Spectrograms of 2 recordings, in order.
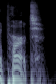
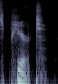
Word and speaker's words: Peart: and a lot of people I mean would say Neil Peart. No, it's it's Peart.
